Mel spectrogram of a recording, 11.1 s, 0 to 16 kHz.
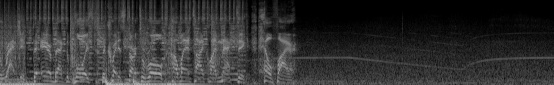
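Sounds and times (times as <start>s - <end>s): high steady tone sliding in pitch: 3.0s - 11.0s.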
